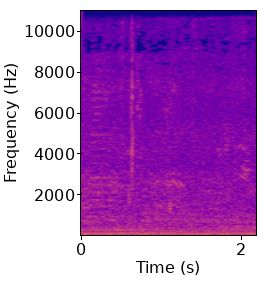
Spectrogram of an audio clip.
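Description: Steady low rumble of outdoor background noise, with a faint click about two thirds of a second in.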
